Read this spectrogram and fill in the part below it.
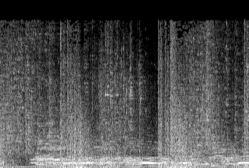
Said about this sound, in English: as he fired his machine pistols into the ceiling. Fluorescent light fixtures burst under the assault of lead like fireworks, showering the crowd with fine bits of glass and plastic.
